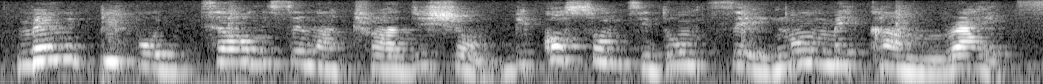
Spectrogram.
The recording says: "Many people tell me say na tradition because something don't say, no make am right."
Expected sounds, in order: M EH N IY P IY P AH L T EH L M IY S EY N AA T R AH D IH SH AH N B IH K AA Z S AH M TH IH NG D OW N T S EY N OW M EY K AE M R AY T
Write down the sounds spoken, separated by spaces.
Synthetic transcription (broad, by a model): M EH N IY P IY P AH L T EH L M IY S EY N AA T R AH D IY SH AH N B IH K AA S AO M T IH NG D OW N T S EY N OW M EY K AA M R AY T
